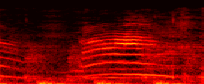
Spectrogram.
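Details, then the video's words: Irritated house cat during claw trimming utters a short, rising-then-falling meow in the middle of the clip, over repeated low thuds, with a woman's voice just after. "বিড়াল রেগে গেল"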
